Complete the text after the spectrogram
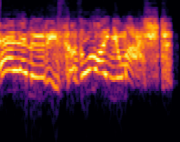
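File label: Hungarian damaged oil mood high, speech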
